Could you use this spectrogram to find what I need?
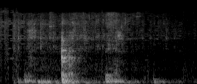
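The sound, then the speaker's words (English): Peas stirred in a frying pan: a few soft scraping strokes over a steady, quiet sizzle, with no talk. “So I'm just stirring it, and you put the peas, and that's it.”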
